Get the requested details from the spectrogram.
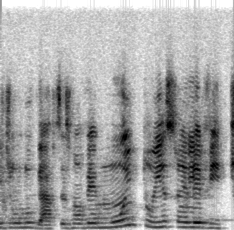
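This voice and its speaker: A woman talks with a bright, sharp tone and ordinary pitch variation. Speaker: Bible teacher. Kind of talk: Bible study teaching.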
